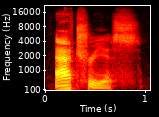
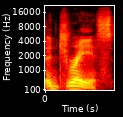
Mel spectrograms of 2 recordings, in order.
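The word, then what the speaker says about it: Atreus: old Kratos and his son a dress not a Trias people keep saying a Trias but in the game it's pronounced ad Reyes okay so his son add Reyes basically what they're trying to do is they're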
